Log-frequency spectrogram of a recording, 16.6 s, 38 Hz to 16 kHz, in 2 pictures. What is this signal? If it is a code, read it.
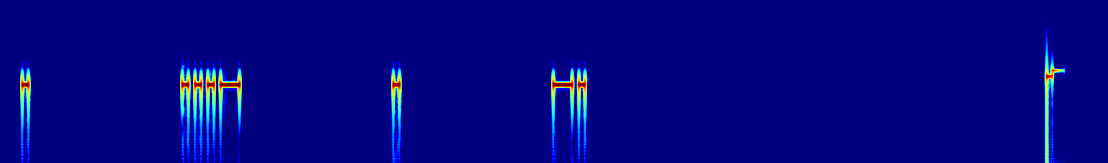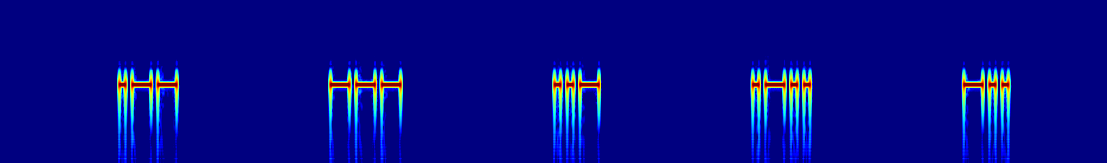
Morse code, heard as a keyed tone, about 25 wpm, spaced as for 7 wpm, 700 Hz. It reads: EVEN WOULD
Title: 8x Character Spacing - Top 200 Words - 25wpm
